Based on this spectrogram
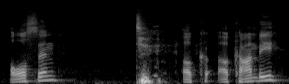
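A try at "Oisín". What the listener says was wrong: It's not Olsen, it's an I. Oisin.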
